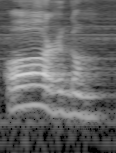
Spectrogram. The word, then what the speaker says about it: órgão: é a penúltima aí se você tem por exemplo órfão né órgão tá vendo a a sílaba forte é o o de órgão órfão aí é só acrescentar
